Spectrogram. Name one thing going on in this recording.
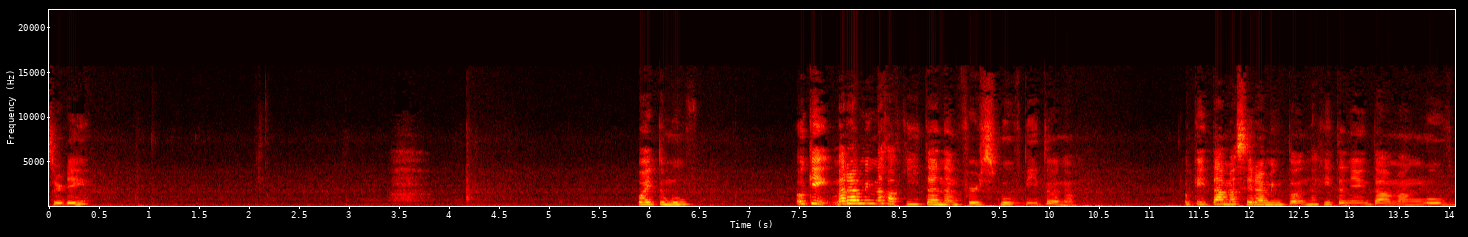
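A young woman speaks calmly and thoughtfully into a close microphone.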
